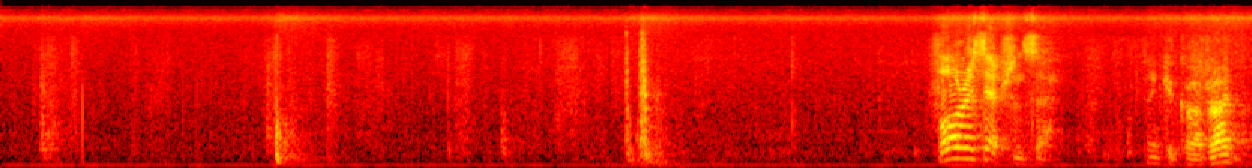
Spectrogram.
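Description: Footsteps tread across a wooden floor.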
